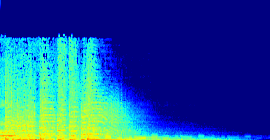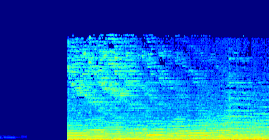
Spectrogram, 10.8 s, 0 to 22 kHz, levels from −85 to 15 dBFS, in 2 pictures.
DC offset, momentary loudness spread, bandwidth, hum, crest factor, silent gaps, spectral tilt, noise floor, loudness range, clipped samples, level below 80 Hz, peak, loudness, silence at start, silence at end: under 0.1%; 16 LU; 17 kHz; none; 16 dB; 6.23-6.73 s; -4.5 dB/octave; -80 dBFS; 16 LU; under 0.1%; -22 dBFS; 0 dBFS; -16 LUFS; 0 s; 0 s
